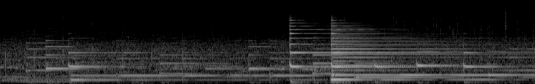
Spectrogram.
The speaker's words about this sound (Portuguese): Quem pode aplaudir o Senhor pela bondade dele? Aplauda a Deus pela bondade dele.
